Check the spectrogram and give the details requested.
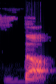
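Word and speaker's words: the: काउ और यदि यदि टी एच ई के बाद आने वाले वर्ड का पहला अक्षर फर्स्ट लेटर वल हो तो वहां उसका उच्चारण भाई साहब क्या करते हैं वहां उसका उच्चारण करते हैं दी द अर्थ तो कुछ लोग हर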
